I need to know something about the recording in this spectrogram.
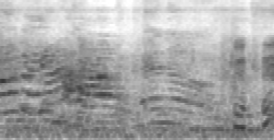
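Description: Speech: lively talk from young voices, with no other sound standing out.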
